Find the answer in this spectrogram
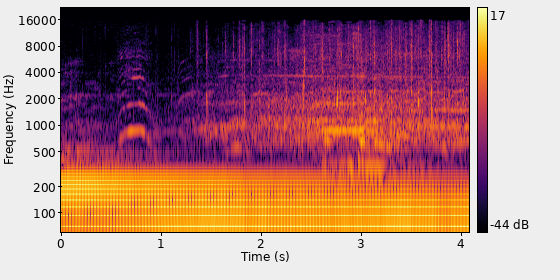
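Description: Live band music over a festival sound system: a deep, sustained bass note holds steady, with whoops and cheers from the crowd rising over it.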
